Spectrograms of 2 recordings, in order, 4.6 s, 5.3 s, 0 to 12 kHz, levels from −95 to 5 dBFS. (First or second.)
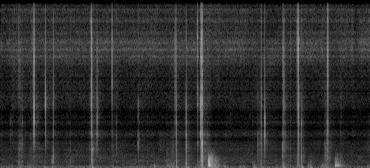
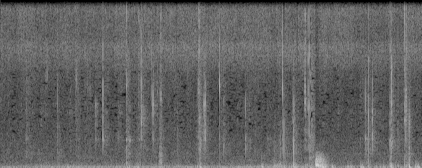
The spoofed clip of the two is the first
